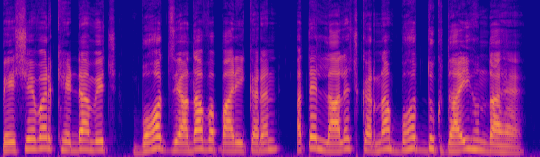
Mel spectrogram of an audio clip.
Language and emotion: Punjabi, disgusted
